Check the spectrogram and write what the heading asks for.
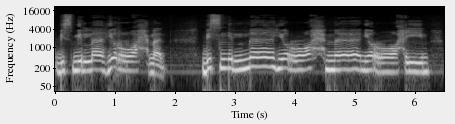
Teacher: huruf RO nya di double kan sehingga dimasukkan ke dalam kata sebelumnya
